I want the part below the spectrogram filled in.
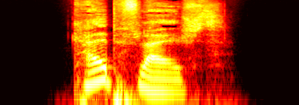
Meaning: genitive singular of Kalbfleisch
- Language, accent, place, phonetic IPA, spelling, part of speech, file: German, Germany, Berlin, [ˈkalpˌflaɪ̯ʃs], Kalbfleischs, noun, De-Kalbfleischs.ogg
